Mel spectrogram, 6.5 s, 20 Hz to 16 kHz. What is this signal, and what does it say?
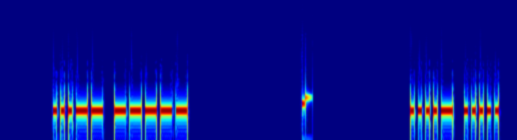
Morse code, heard as a keyed tone, about 25 wpm, 700 Hz. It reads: 30 45
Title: Numbers - 2-Digit 25wpm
